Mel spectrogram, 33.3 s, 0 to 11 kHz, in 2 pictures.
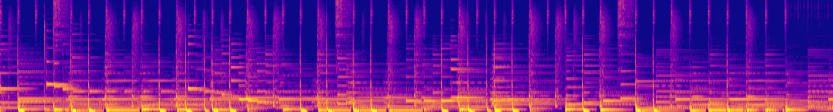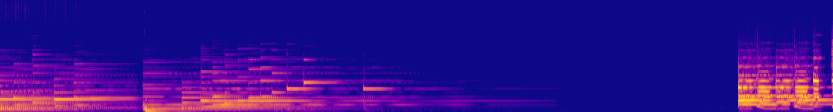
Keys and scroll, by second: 5.3 space.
